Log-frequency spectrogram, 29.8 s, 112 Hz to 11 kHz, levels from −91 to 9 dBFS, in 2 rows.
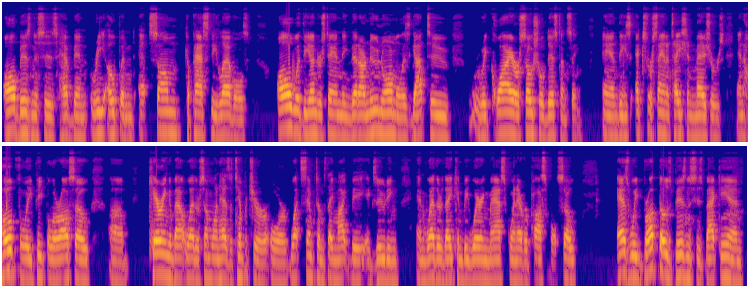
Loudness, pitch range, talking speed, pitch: -17 LUFS, 130-145 Hz, 130 wpm, 140 Hz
